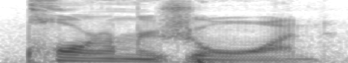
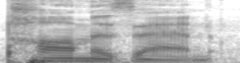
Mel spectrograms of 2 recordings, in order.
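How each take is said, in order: First: It is said in an American accent. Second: It is said in a British accent.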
